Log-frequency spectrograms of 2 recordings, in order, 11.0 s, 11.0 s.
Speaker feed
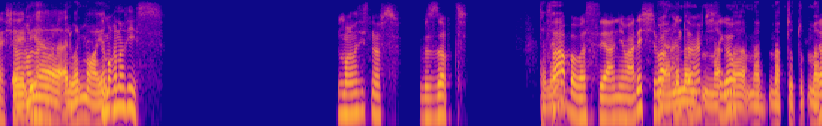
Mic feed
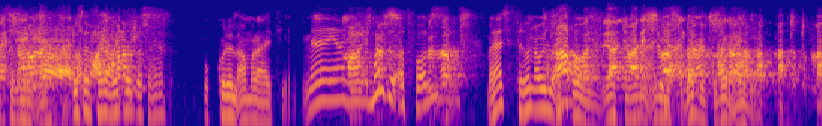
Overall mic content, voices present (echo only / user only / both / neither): both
